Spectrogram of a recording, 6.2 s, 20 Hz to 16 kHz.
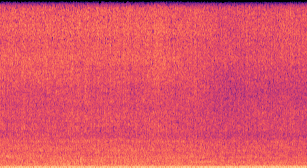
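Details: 1977 Mercury Marquis 400M V8 just after tune-up (new plugs and wires, distributor corrosion cleaned, valve cover gasket redone): deep, even idle with steady low rumble, no knocks, misses or hunting; runs healthy.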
